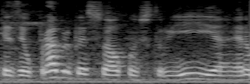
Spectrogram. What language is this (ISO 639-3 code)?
por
